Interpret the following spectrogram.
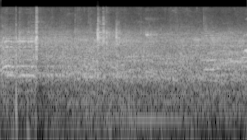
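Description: Gym noise during a wrestling bout: spectators' voices, with short high squeaks of wrestling shoes on the mat and a couple of sharp knocks.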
